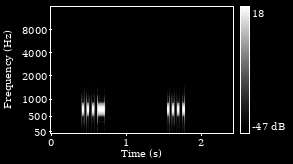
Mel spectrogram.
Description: Morse code, heard as a keyed tone, about 36 wpm, spaced as for 10 wpm, 700 Hz. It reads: VH
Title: USA Call Signs - 8x Character Spacing - 35wpm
